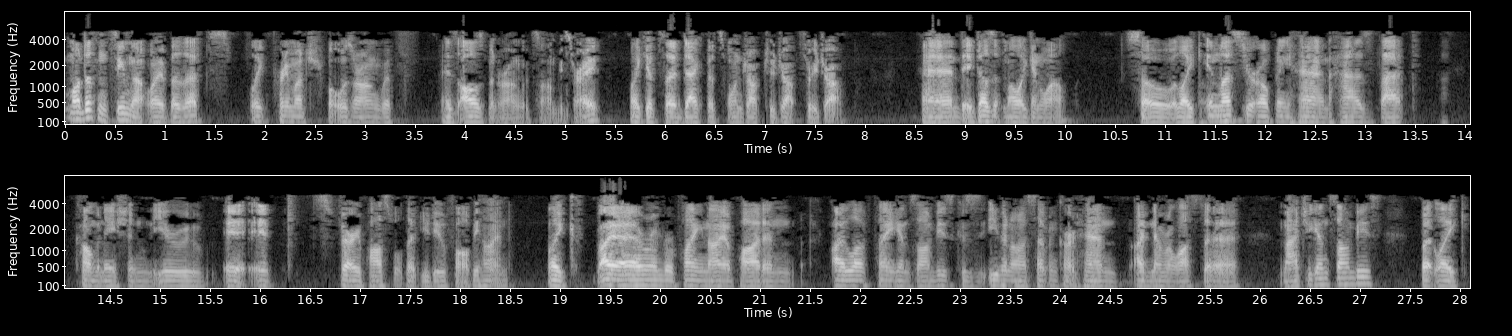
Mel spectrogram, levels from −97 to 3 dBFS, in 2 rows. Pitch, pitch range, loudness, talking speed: 95 Hz, 90-100 Hz, -20 LUFS, 180 wpm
